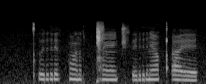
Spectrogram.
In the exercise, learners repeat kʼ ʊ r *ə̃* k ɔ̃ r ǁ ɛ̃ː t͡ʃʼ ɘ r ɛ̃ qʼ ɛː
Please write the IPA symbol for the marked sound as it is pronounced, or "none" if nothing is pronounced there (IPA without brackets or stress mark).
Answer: ə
